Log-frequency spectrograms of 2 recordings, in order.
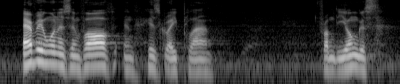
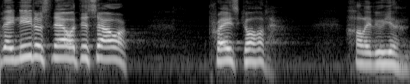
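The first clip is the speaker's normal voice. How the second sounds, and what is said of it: Shouting. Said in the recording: “Stop shouting.”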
